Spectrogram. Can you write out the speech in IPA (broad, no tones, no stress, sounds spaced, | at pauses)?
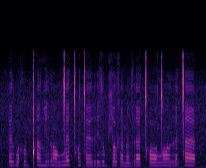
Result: ɛ l b ɔ x u b ǃʰ ã l ʎ i r ɔ̃ː b ŋ͡ǀ ɛ l ǀʰ ɔ̃ ǀ ɛː r i z u b ç ɔ l x æ̃ b æ̃ d r æ ǀʰ ɔː ŋ͡ǀ ɔ̃ː l r æ ǀ æ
